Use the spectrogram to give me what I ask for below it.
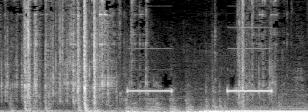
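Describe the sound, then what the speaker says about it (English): A manual-transmission car is started: keys jingle, the starter whines briefly, then the engine catches and settles into a steady low idle rumble nearby. "we're gonna start the car"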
